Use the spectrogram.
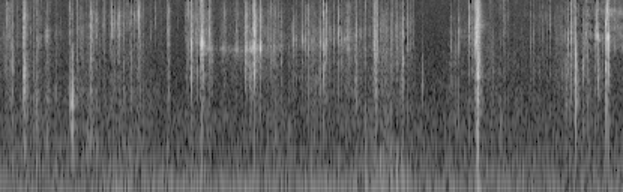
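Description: A single hard-boiled brown egg, partly peeled with the white showing, is held close up while long nails pick at and peel off the cracked shell pieces. Dry, bright crinkling and tearing clicks crackle irregularly, with a few sharper snaps standing out from the soft rustle.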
